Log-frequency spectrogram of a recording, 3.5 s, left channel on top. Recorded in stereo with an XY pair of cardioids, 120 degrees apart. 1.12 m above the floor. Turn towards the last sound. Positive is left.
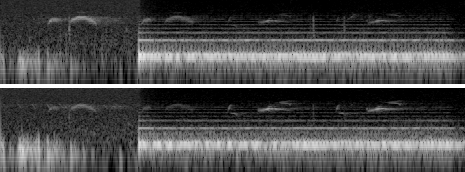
turn(degrees=20)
